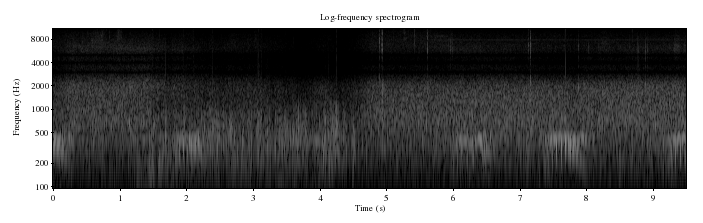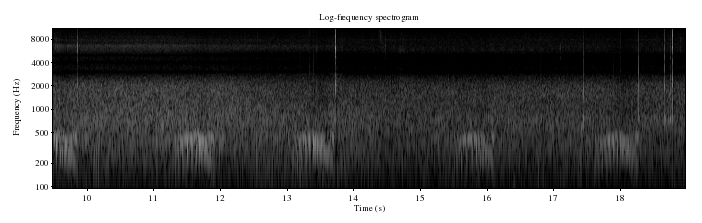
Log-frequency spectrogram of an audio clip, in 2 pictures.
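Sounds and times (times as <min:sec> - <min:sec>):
pigeon cooing: 0:00.0 - 0:00.4, 0:05.8 - 0:08.1, 0:09.2 - 0:09.9, 0:11.3 - 0:12.1, 0:13.1 - 0:13.8, 0:15.3 - 0:16.3, 0:17.4 - 0:18.4
surf hissing: 0:00.0 - 0:03.3, 0:04.0 - 0:18.9.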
